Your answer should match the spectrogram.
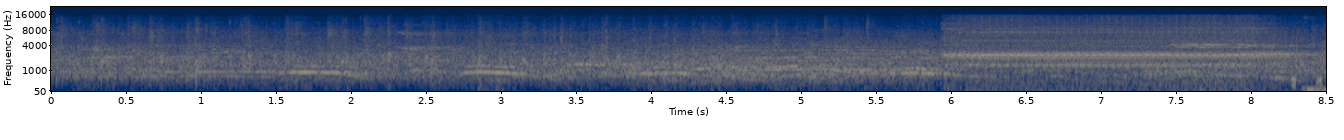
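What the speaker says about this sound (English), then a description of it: "Starting to hear it from the crowd." Crowd at a high school 2A basketball state tournament game roars in the final seconds, a loud, sustained mix of cheering and clapping, with a long, steady horn-like game buzzer cutting in over the noise near the end.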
